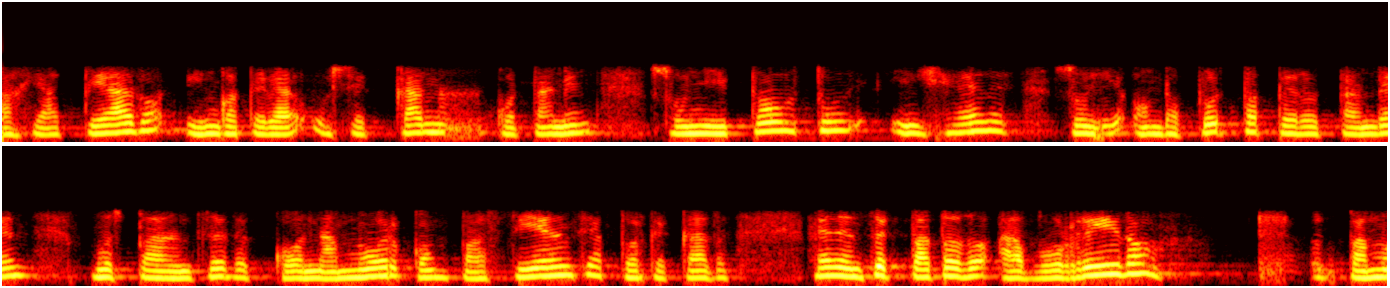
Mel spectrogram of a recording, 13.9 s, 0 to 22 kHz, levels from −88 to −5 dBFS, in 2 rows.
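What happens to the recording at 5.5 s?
From 5.45 to 5.56 s there is VoIP packet loss concealed by the speech codec. About 60 ms of audio is missing, which fits two lost packets. The decoder keeps extending its last pitch and filter at falling gain. The gap becomes a brief buzzy tone or coloured noise that fades, and the speech stays weak or distorted for a moment afterward. This happens inside the G.729 codec at 8 kbit/s, which cuts everything above 4 kHz and gives the speech a plainly rough, synthetic edge.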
